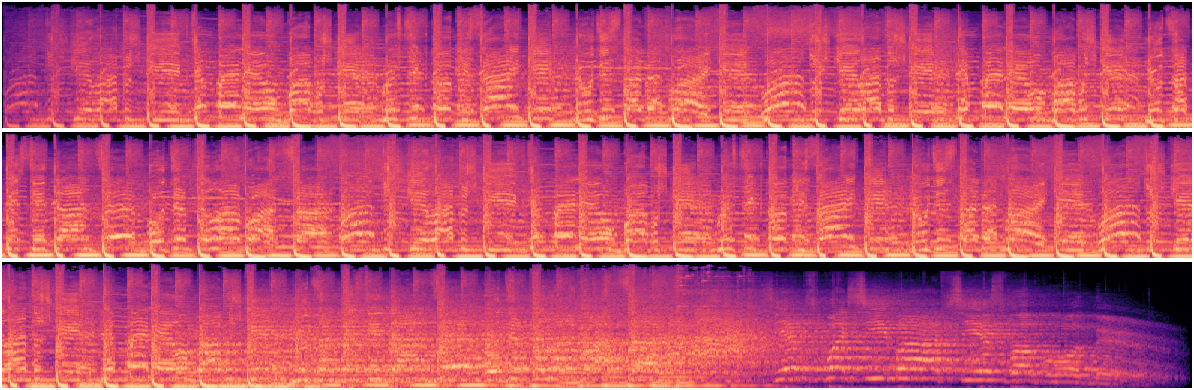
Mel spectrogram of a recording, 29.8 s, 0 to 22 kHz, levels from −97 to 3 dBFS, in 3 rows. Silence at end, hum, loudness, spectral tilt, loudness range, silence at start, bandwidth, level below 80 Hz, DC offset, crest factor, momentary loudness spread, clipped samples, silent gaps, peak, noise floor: 0.6 s; none; -10 LUFS; -4.5 dB/octave; 4 LU; 0.05 s; over 20 kHz; -14 dBFS; under 0.1%; 10 dB; 10 LU; under 0.1%; none; 0 dBFS; -41 dBFS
